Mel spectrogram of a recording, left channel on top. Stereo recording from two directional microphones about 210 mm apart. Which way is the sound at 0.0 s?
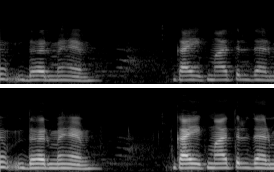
35° right (ahead or behind).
